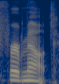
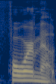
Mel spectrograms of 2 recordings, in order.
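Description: First: The word 'for' is reduced to 'fur'. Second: The word 'for' is pronounced in full. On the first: "the fur" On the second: "not for milk"

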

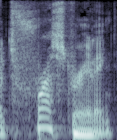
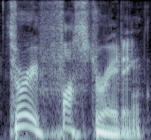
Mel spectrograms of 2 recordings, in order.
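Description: First: The R after the F is clearly pronounced. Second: The R after the F is missing. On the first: The speaker calls it right. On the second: The speaker calls it wrong. "the guy said"

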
